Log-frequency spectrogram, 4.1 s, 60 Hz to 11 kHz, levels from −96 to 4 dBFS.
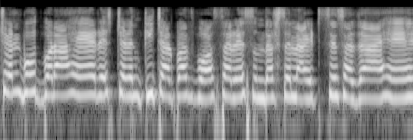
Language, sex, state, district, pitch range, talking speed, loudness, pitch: Hindi, female, Bihar, Vaishali, 290-320 Hz, 245 wpm, -11 LUFS, 310 Hz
